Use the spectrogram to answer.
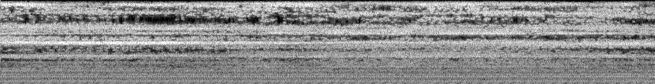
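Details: Dr Trust compressor nebulizer running with medication in the chamber and mouthpiece held between the lips: steady mechanical hum and hiss with no breaks.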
